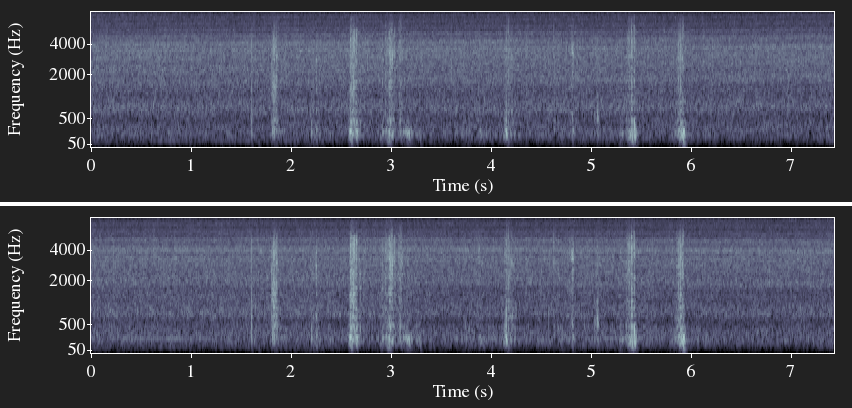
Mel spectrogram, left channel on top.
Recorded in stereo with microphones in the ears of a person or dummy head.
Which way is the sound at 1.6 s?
15° right (ahead or behind).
